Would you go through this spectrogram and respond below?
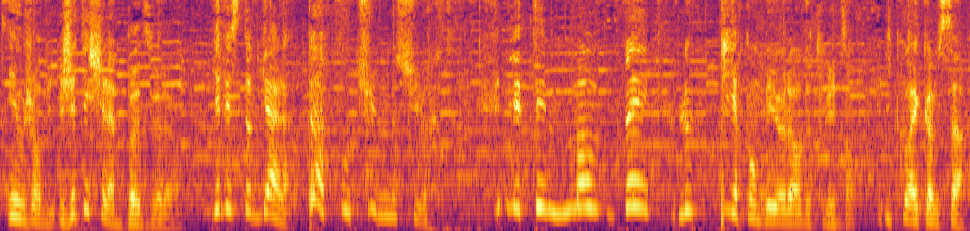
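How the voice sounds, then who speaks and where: A man's voice: sits high, wildly swooping pitch, normal speed, music in the background. A young man playing a cheeky, boastful teenage thief in an audio drama, slangy and dramatic. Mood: boastful, theatrical.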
